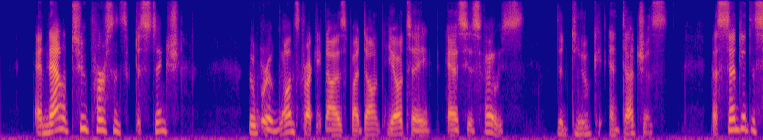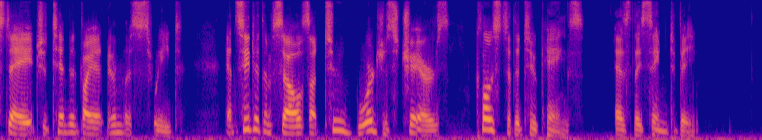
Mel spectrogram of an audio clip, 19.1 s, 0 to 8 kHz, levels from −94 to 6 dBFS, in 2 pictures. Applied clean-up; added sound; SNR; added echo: neural diffusion model UNIVERSE++.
